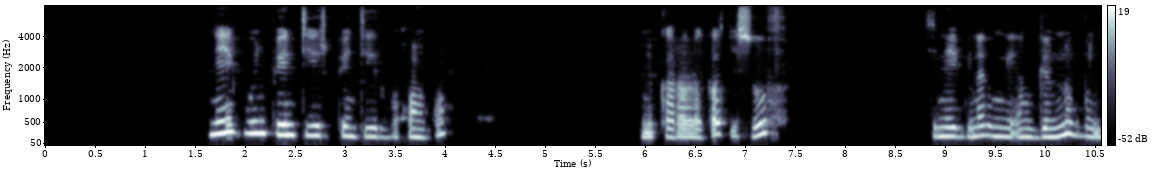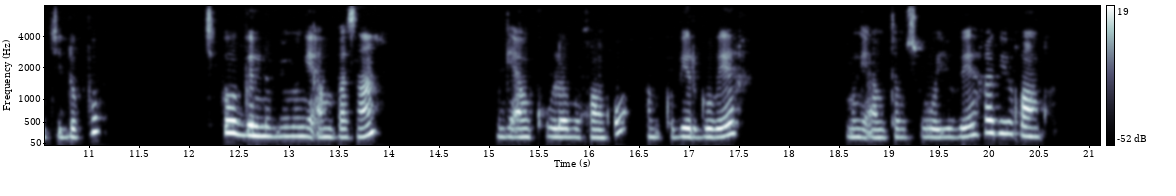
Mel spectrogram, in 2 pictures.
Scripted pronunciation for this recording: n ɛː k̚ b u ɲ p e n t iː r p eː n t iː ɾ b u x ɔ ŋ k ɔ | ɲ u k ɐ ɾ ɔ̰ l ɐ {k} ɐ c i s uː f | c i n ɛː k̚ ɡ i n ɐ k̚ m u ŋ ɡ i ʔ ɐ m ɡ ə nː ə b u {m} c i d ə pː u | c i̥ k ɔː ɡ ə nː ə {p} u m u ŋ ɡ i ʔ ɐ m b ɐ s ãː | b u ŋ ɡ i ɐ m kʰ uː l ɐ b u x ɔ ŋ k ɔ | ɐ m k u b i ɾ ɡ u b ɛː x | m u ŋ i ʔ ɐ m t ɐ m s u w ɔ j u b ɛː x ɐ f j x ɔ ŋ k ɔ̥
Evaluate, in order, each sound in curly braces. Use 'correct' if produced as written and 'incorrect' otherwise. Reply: correct, incorrect: ɲ, incorrect: b

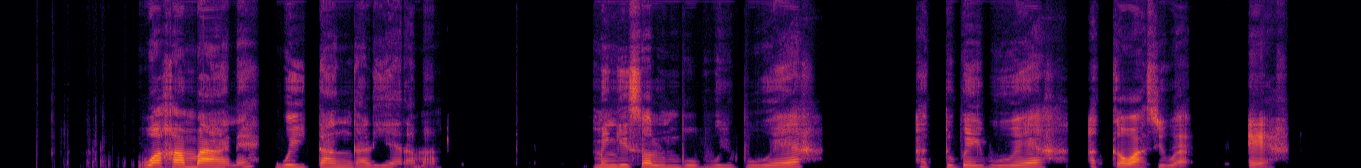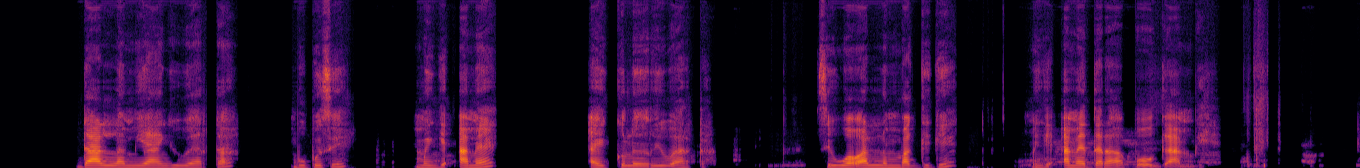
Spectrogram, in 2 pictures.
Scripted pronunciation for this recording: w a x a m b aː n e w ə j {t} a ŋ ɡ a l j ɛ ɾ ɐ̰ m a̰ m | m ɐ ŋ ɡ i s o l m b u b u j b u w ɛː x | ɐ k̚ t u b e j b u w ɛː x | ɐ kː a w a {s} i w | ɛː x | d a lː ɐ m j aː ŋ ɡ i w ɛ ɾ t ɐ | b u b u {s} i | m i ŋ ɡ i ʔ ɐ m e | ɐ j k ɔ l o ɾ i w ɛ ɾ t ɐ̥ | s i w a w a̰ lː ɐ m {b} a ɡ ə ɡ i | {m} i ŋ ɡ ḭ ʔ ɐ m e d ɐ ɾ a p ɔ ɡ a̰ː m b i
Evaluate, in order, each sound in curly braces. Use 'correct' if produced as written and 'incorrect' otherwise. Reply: correct, correct, correct, correct, correct

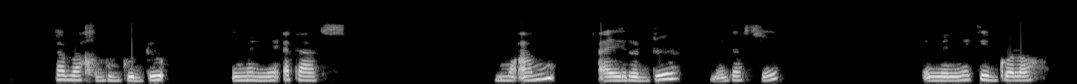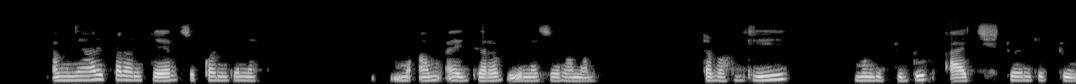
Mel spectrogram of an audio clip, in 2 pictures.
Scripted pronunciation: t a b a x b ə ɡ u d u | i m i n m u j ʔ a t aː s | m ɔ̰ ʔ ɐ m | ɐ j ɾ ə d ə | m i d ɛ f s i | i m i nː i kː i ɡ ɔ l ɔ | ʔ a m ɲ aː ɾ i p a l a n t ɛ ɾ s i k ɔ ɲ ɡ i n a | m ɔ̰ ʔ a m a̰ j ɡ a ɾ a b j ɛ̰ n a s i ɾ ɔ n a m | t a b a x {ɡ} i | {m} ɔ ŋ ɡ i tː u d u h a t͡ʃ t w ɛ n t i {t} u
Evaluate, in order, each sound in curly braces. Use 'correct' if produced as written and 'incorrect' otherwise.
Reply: correct, correct, correct

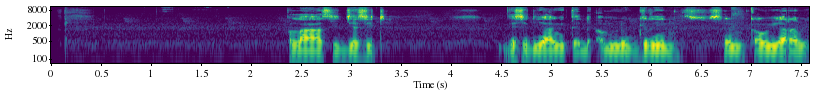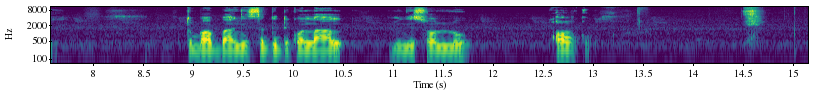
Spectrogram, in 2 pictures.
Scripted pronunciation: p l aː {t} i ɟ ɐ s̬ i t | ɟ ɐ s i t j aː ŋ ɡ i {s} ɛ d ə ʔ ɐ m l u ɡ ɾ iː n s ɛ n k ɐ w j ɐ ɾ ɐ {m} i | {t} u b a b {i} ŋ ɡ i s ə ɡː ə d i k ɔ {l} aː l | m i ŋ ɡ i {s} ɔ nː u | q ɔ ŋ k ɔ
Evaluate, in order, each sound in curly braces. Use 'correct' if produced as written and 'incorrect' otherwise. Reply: incorrect: s, incorrect: t, correct, correct, incorrect: a, correct, correct

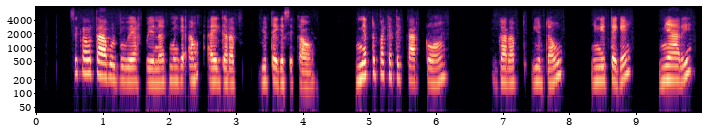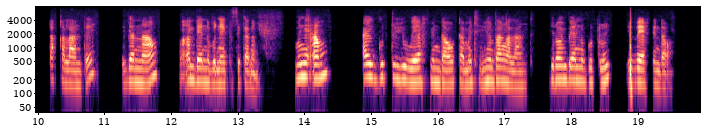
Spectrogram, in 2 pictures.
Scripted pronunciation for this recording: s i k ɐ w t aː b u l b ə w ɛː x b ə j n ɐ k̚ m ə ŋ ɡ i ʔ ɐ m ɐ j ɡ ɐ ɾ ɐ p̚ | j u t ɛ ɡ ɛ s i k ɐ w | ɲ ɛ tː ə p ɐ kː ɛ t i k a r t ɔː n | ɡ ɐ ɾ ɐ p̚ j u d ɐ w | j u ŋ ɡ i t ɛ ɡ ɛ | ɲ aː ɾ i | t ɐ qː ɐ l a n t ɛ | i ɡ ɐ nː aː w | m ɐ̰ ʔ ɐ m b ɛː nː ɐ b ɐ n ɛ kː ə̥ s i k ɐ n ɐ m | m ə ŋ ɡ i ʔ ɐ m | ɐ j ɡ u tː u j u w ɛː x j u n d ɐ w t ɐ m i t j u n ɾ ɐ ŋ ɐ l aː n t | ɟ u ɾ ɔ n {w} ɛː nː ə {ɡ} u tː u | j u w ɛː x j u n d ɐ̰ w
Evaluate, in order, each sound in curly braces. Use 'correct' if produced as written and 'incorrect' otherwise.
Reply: incorrect: b, correct

